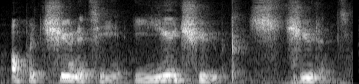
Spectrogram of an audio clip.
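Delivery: "opportunity, YouTube, student" each with ch for the t; British "opportunity, YouTube, student": oppa-chew-nity, you-chube, s-chew-dent; yod coalescence. Shown as a demonstration. Teacher summing up British English, coalesced pronunciation. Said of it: "we're combining it with the sound".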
